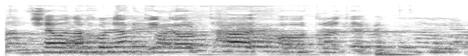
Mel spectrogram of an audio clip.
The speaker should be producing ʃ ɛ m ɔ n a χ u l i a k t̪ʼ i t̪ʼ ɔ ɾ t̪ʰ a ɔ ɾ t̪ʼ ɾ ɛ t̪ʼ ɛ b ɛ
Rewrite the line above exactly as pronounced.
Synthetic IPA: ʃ ɛ m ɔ n a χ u l i a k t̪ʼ i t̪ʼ ɔ ɾ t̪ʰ a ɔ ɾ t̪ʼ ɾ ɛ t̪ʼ ɛ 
